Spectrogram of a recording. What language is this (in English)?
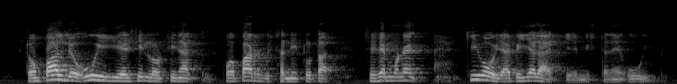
Finnish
